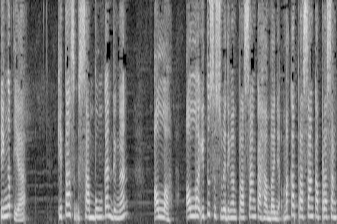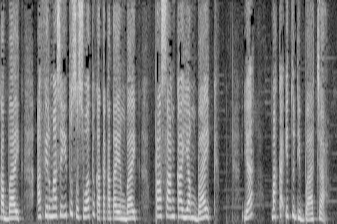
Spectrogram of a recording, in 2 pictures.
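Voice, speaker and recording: A woman preacher with a high voice gives an earnest religious talk to her online followers. She keeps repeating her points and pauses now and then to answer greetings in the comments. Soft music plays faintly behind her. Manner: earnest and repetitive, often calling listeners "friends". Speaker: female Islamic preacher (ustazah).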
